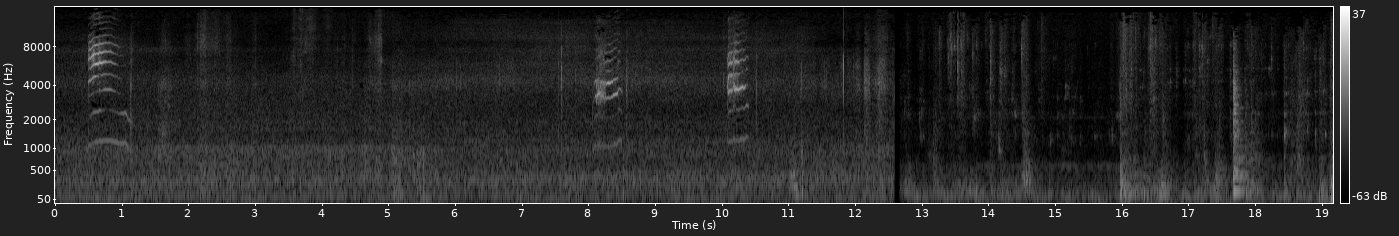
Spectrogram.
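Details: Two one-year-old brother cats, Liam and Shadow, indoors at their first birthday celebration; three short rising meows near the start and middle, several seconds apart, then quiet rustling and clicks.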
